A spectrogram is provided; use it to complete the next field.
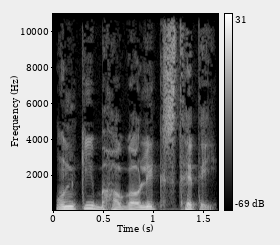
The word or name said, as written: भौगोलिक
